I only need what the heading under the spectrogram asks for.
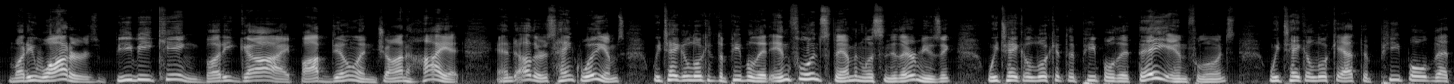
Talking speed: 195 wpm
